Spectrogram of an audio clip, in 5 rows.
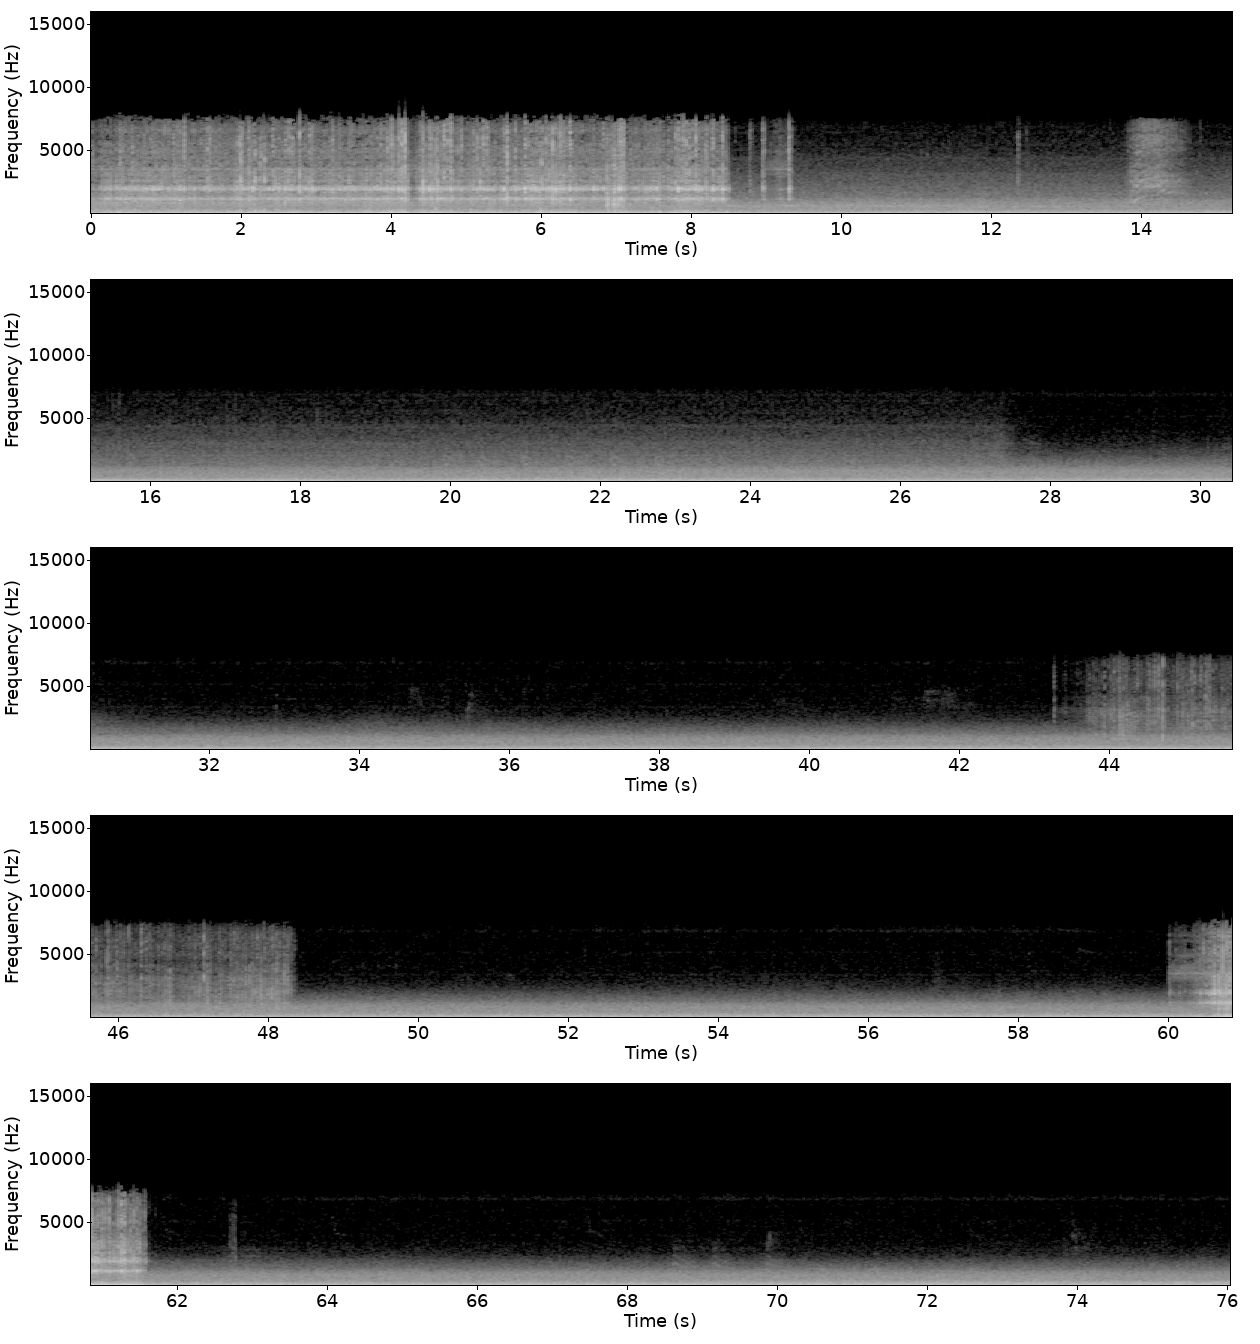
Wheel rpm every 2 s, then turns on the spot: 30, 30, 30, 30, 10, 0, 0, 0, 0, 0, 0, 0, 0, 0, 0, 0, 0, 0, 0, 0, 0, 0, 0, 0, 0, 0, 0, 0, 0, 0, 10, 0, 0, 0, 0, 0, 0, 0.
0-8 60-62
